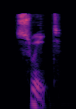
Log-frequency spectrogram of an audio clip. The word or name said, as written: sweet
